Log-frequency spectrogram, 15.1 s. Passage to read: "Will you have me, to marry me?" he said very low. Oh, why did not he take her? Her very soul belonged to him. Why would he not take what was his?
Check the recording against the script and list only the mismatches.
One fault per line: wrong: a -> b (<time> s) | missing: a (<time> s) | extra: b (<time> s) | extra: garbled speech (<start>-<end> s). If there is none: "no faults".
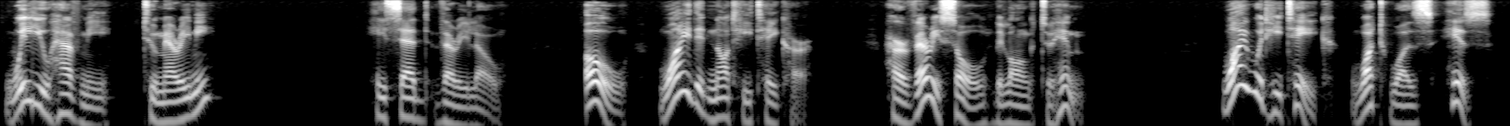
missing: not (12.8 s)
